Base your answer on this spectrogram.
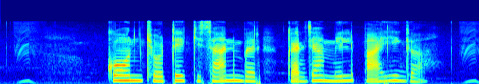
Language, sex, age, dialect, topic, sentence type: Chhattisgarhi, female, 18-24, Northern/Bhandar, agriculture, question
